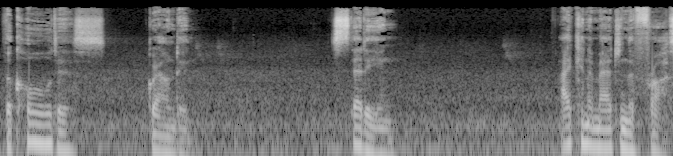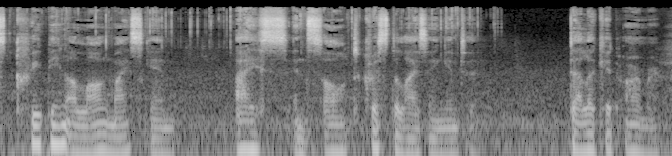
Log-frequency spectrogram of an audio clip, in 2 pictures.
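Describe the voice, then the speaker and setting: A man's voice: rumbling low, slow pace, long pauses, noisy background. A man playing a weary, resentful waiter who narrates an audio drama in a dry, sardonic inner monologue. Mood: brooding, calming. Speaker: lead actor and narrator.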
